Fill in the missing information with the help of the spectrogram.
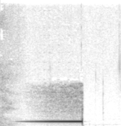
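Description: A single steady electronic ringback tone from an outgoing phone call, a clear pure hum that swells slightly in volume for about a second before cutting off abruptly into silence.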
